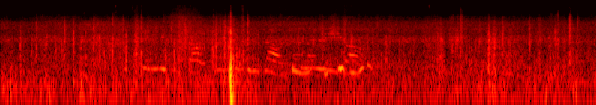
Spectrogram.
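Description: Plastic sheeting rustles and crackles in the wind.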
